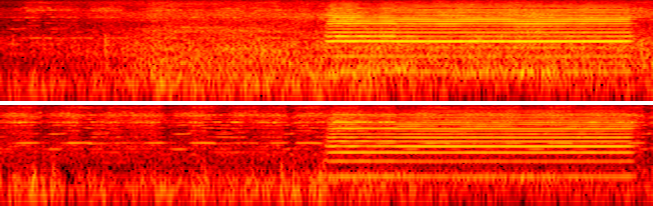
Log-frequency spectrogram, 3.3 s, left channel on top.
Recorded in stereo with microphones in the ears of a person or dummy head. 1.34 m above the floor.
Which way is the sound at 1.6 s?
85° left.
